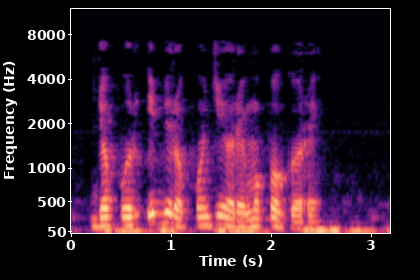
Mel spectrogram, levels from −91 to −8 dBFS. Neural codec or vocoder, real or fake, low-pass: none; real; 7.2 kHz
